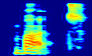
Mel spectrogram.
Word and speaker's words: but: conector Ok y acuérdense la pronunciación es Bad no es una u tampoco es como tal una a está en medio entonces se están refiriendo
